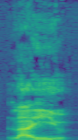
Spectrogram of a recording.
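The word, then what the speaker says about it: 雷雨: 가지고 많이 쓰는 건 레우 발음은 라이유 라이유 천둥번개를 동반한 뒤를 말할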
